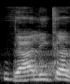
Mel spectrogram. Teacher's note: ذال میں کھڑا زبر ہے جو الف مدہ کی طرح ہے، اسے بھی ایک الف کے برابر کھینچیں گے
